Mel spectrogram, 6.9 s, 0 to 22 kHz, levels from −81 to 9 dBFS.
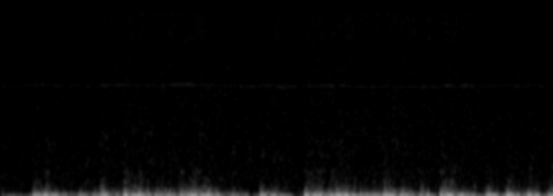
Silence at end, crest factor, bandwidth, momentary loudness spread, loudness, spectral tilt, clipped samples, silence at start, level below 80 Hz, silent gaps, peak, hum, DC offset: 0 s; 12 dB; 16.5 kHz; 5 LU; -55 LUFS; -4 dB/octave; under 0.1%; 0.05 s; -48 dBFS; none; -24 dBFS; none; under 0.1%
